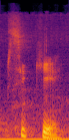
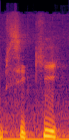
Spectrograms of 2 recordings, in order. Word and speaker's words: psique: um estudo a respeito do psiquê ou psique como se fala em grego que é a parte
